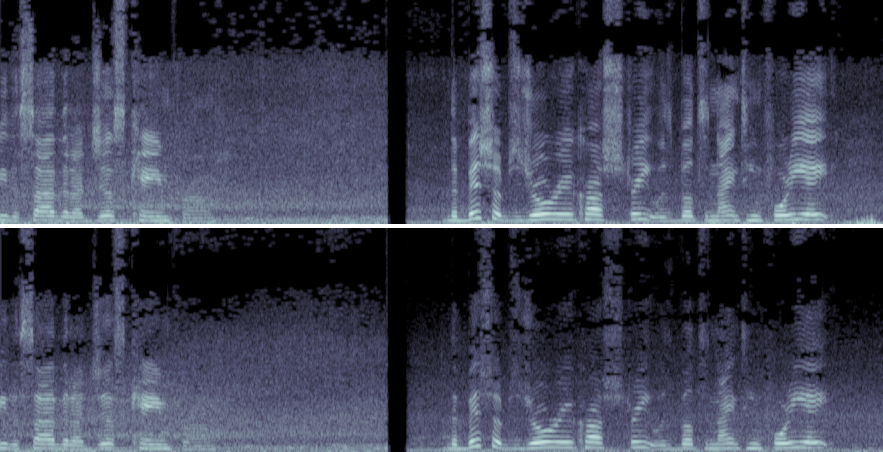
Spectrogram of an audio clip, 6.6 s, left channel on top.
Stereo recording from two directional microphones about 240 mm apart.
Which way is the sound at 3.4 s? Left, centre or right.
Left.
